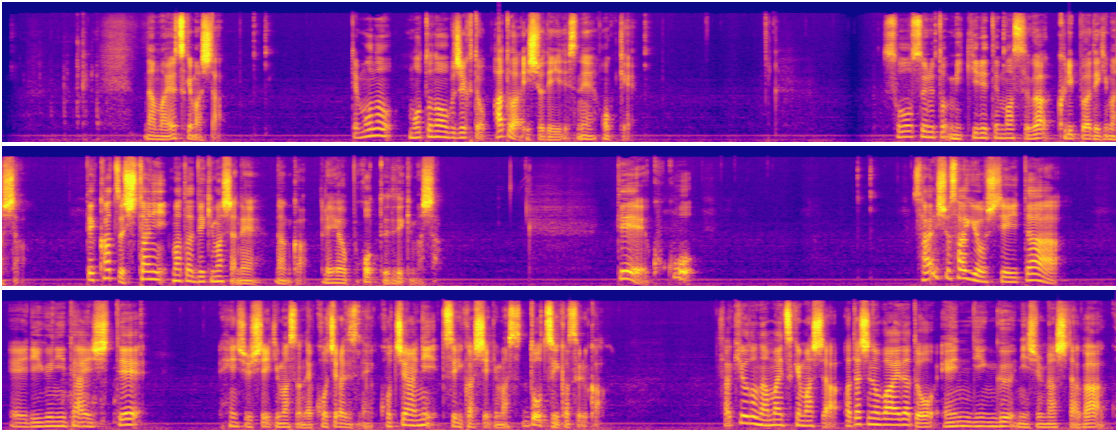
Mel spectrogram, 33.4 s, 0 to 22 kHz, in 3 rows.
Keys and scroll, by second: 0.0-1.5 typing.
